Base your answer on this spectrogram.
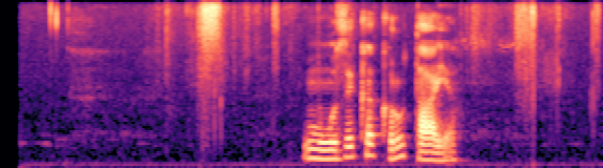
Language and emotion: Russian, neutral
